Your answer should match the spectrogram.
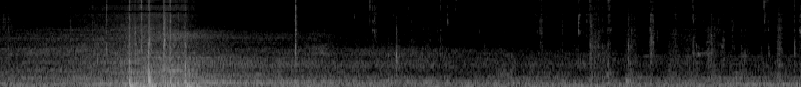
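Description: A noisy sip through a straw from a plastic cup about two seconds in, then quiet chewing with scattered light clicks of a spoon in a plastic acai bowl.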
